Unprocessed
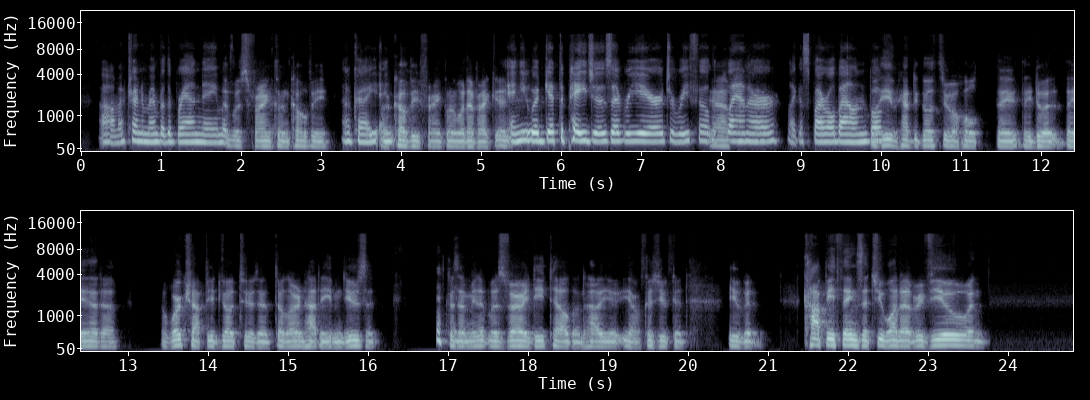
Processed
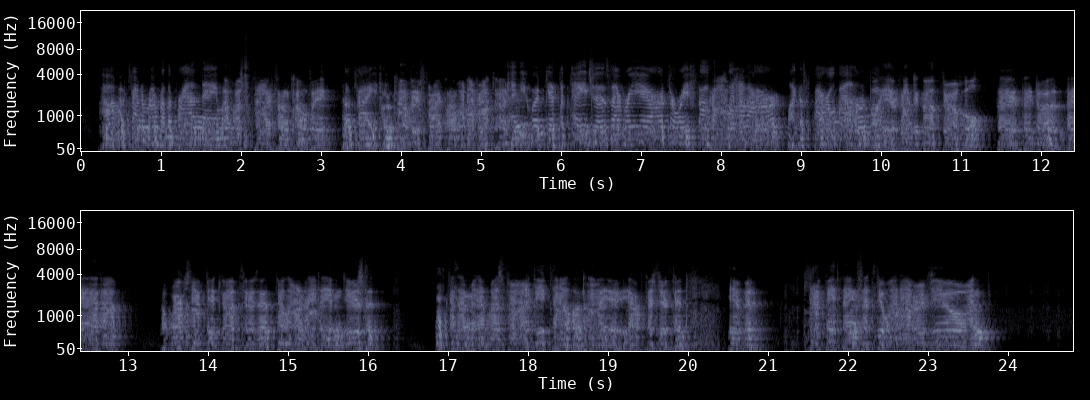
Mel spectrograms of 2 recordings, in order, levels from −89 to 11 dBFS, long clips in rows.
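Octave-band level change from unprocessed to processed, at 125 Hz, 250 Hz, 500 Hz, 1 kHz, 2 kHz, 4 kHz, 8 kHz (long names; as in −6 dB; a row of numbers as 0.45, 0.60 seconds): −25.5 dB, −27.5 dB, −22.0 dB, −14.0 dB, −13.0 dB, −14.5 dB, can't be measured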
